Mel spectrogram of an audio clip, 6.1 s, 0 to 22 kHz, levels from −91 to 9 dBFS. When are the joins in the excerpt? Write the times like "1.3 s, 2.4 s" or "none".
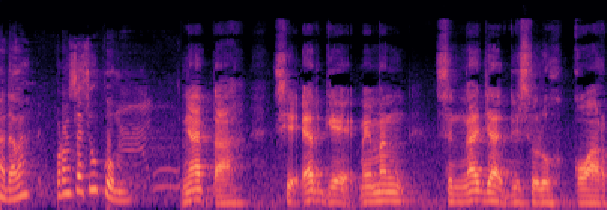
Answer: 1.9 s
